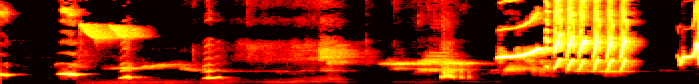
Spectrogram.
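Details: White-rumped shama song used as a lure to make a shama sing its full repertoire: scattered varied whistles and squeaks, then a rising whistle into a fast, evenly spaced high trill.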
